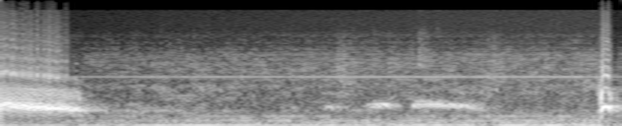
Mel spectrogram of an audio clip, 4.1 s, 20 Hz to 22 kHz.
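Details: Spotted dove calling to summon other doves, 'kuk 1' style: one loud, low coo opens, fading into soft, short cooing notes, then a sharp click near the end, over a constant low hum.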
